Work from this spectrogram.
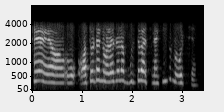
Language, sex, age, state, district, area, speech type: Bengali, female, 18-30, West Bengal, Paschim Medinipur, rural, conversation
